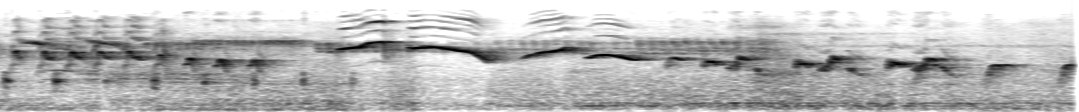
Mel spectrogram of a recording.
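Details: Chinese hwamei, a tame caged bird that sings when its cage is hand-carried, gives rich looping whistles that rise and fall, followed by quick chirped notes over a faint background hiss.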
